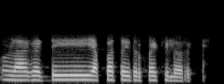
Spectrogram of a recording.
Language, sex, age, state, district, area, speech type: Kannada, female, 45-60, Karnataka, Dharwad, rural, conversation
